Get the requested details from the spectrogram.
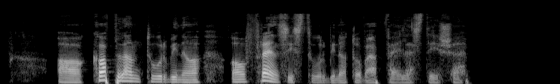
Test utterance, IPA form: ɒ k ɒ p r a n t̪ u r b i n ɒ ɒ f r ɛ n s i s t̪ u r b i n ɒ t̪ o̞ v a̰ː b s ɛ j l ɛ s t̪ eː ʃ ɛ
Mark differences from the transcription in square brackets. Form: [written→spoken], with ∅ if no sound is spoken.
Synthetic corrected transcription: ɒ k ɒ p [r→l] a n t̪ u r b i n ɒ ɒ f r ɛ n s i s t̪ u r b i n ɒ t̪ o̞ v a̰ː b [s→f] ɛ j l ɛ s t̪ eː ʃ ɛ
